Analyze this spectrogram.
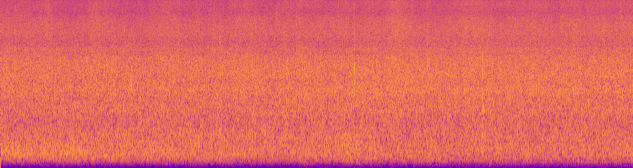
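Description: Steady rush of water as the outrigger canoes move through it, a constant hiss with no rhythm.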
